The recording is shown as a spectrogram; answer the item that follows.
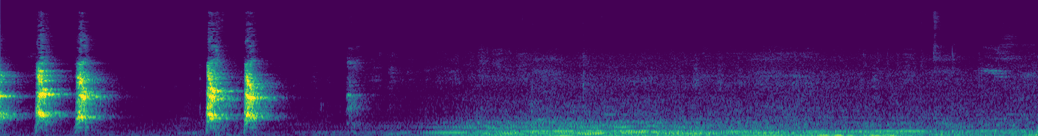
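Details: Siberian husky named Rose, described as greedy, gives two pairs of loud, rough barks in the first three and a half seconds, then falls silent over a steady low background hum.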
